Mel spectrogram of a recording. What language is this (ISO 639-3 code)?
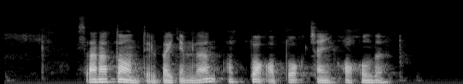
uzb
